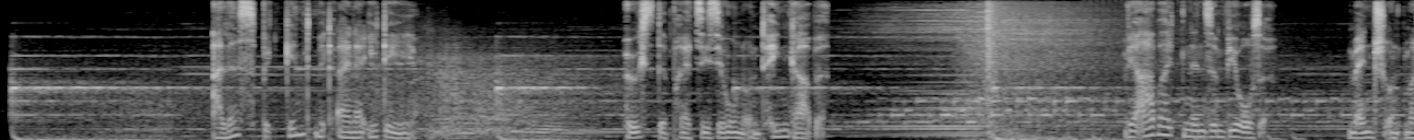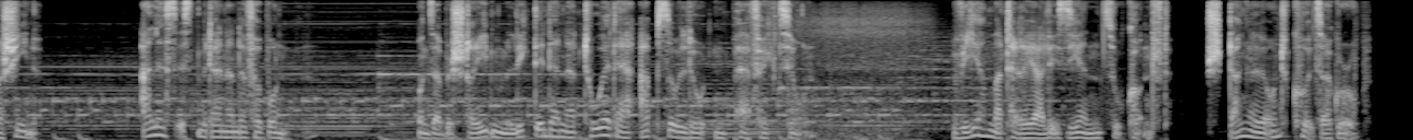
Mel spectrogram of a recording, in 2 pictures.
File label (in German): Imagefilm; SK Group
